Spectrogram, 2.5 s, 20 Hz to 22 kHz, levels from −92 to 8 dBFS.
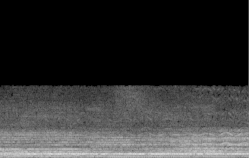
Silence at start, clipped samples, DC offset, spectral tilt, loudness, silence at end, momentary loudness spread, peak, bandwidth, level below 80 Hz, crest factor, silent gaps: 0 s; under 0.1%; under 0.1%; -3 dB/octave; -13 LUFS; 0 s; 2 LU; -2 dBFS; 10 kHz; -62 dBFS; 12 dB; none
